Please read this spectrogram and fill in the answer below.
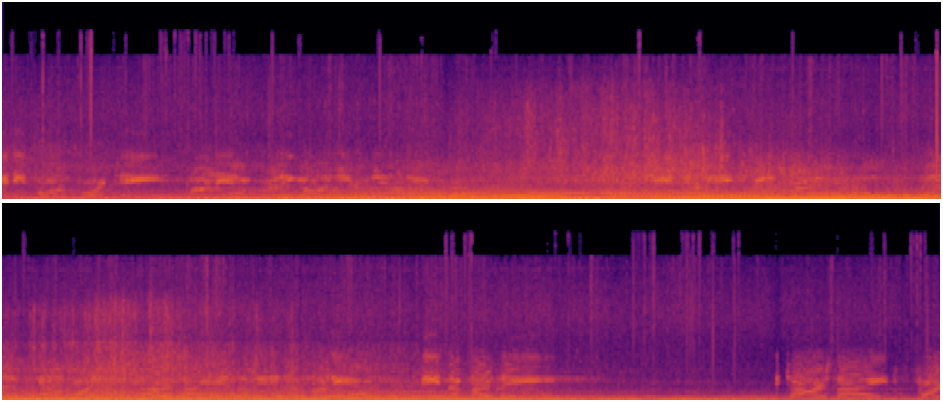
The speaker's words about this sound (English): I see the stands are filling with people. The cars are about to start. So set yourself back and prepare once again to listen to the big sounds of the drags.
